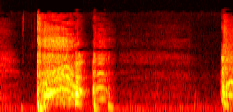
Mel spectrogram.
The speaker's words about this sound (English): Still coughing. Man, irritating.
